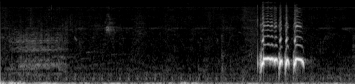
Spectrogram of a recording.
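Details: Zebra dove coo meant to coax reluctant birds to sing: after faint distant cooing and near silence, one loud, quick, stuttered rolling phrase near the end.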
